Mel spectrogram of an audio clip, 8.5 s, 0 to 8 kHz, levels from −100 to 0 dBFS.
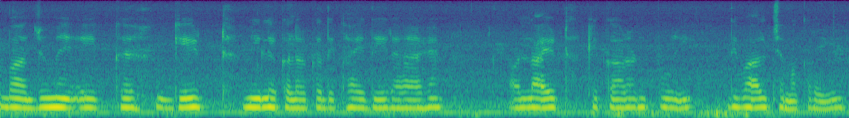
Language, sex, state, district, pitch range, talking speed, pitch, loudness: Hindi, female, Goa, North and South Goa, 170-185 Hz, 140 wpm, 175 Hz, -16 LUFS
